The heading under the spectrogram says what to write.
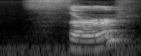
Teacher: i hear er in the middle of the word surf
